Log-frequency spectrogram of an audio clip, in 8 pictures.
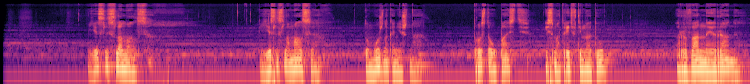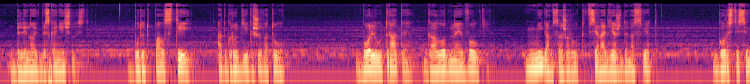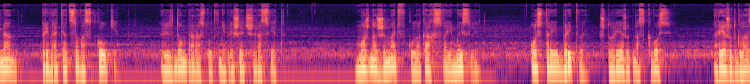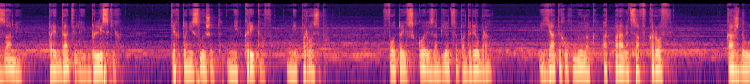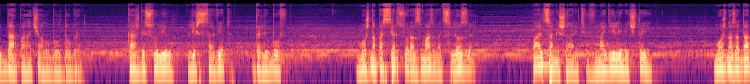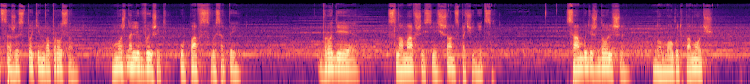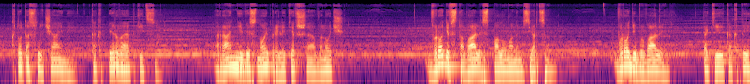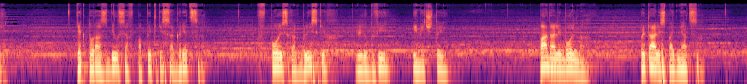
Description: Приятный тембр, хорошая дикция и вполне нормальная речь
